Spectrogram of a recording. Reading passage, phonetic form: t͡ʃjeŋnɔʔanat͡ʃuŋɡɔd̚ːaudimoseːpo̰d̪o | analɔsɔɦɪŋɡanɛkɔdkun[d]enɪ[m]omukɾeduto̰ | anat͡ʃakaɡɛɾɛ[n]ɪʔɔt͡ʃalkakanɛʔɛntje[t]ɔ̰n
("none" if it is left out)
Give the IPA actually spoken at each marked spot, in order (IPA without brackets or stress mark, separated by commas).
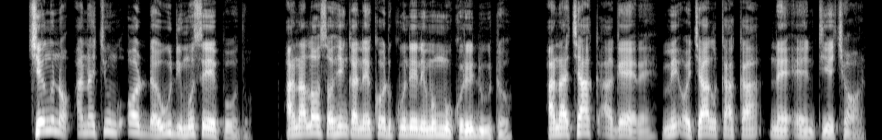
d, m, m, t͡ʃ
